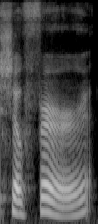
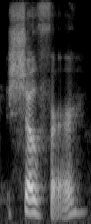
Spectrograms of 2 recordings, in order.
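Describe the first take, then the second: First: It is said the American way, more French-sounding. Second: It is said the British way, less French-sounding. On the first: "We say chauffeur" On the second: "the British prefer a, uh, a pronunciation that is kind of not French"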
